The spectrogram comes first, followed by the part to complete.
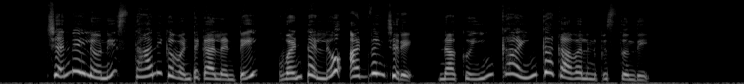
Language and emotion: Telugu, happy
